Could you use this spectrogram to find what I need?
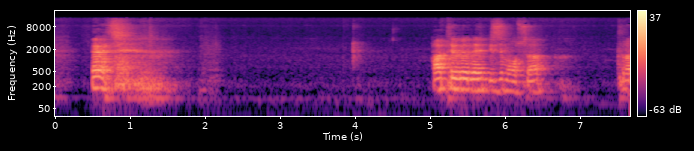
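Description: A man speaks formally in a small room.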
